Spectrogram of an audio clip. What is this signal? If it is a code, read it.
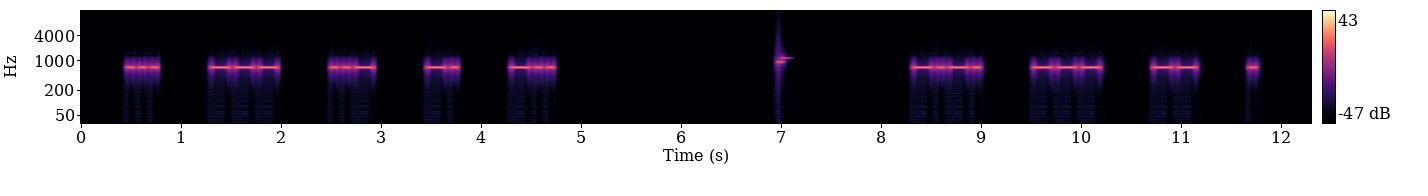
Morse code, heard as a keyed tone, about 20 wpm, spaced as for 11 wpm, 690 Hz. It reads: SOUND COME
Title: 3x Character Spacing - Top 100 Words - 20wpm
